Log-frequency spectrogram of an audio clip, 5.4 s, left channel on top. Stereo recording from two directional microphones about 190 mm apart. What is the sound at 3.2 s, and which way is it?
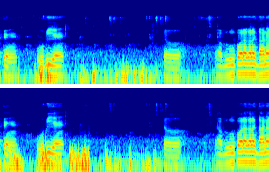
Speech, centre (ahead or behind).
